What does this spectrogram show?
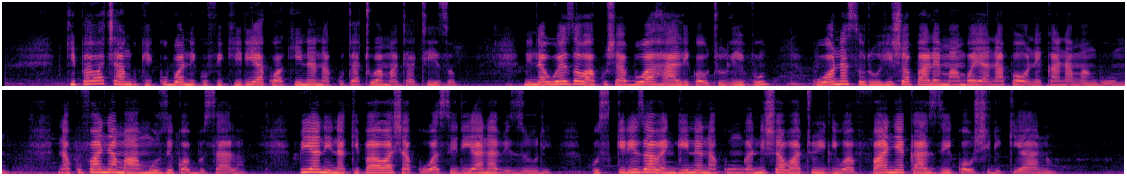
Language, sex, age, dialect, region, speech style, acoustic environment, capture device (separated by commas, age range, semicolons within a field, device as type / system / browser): Swahili, female, 25-34, Kenya - Nairobi Sheng-influenced, Kenya, happy, music, desktop / Windows / Chrome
